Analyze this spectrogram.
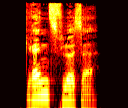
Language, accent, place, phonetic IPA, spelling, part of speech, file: German, Germany, Berlin, [ˈɡʁɛnt͡sˌflʏsə], Grenzflüsse, noun, De-Grenzflüsse.ogg
- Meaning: nominative/accusative/genitive plural of Grenzfluss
